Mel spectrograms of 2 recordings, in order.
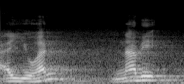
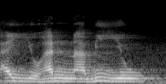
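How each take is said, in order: First: The word ends with a glottal stop sound. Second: The word ends with a doubled y sound. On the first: "di hamzah boleh" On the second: "Ditasydid boleh"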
